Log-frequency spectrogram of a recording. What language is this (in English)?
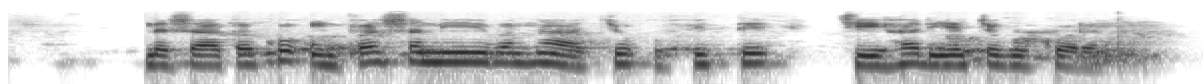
Kinyarwanda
